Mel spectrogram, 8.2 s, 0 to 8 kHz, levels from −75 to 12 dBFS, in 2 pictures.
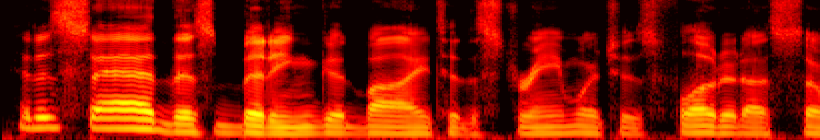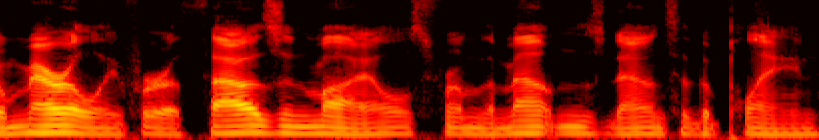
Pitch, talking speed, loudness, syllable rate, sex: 100 Hz, 200 wpm, -19 LUFS, 4.2 syllables/s, male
